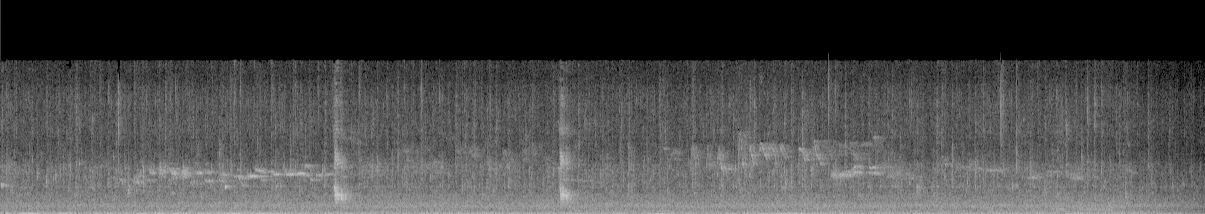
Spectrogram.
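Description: Outdoor ambience: a steady low rumble with faint, high bird calls, and two sharp clicks about two seconds apart.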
